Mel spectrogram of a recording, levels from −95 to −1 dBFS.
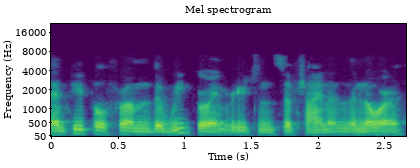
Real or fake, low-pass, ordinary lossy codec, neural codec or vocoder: real; 7.2 kHz; MP3, 48 kbps; none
